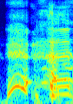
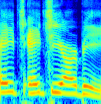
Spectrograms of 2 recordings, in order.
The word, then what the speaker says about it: herb: Herb is the one that gets me. Oh, yeah. Herb? H-E-R-B. Yes, go ahead. Herb. There is an H.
